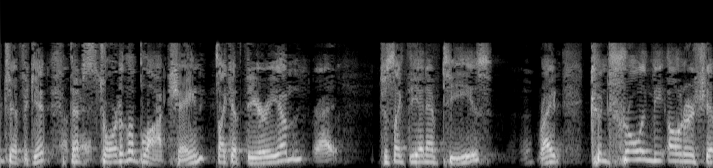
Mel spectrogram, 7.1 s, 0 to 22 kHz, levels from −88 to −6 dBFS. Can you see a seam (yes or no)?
yes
